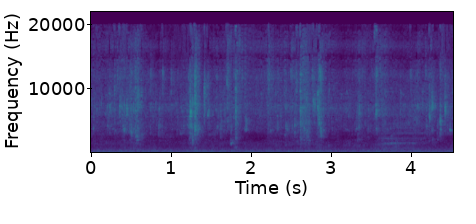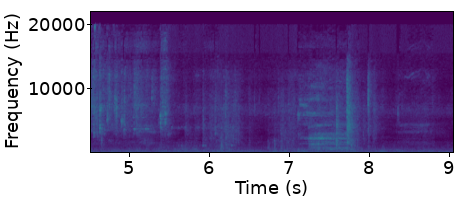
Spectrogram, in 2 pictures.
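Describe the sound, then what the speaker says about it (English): Kitchen tap water runs steadily over hands being washed at a sink, with soft splashes and a few louder drips and clatters near the end, close and continuous, with no talking. "Wash my hands again."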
